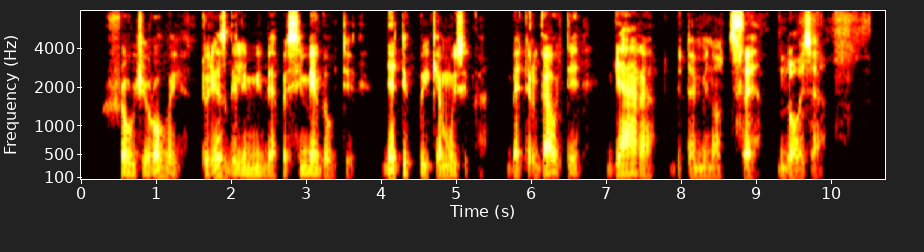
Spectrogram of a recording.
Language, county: Lithuanian, Vilnius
